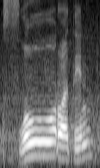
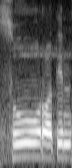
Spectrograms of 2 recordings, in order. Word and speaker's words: صورة: Iya, di sini untuk suratin su maka ditebalkan. Ya, kadang kita bacanya suratin seperti sin. Nah, ini tipis ya. Maka caranya, suaranya diarahkan ke langit-langit terlebih dahulu sehingga pangkal lidahnya terangkat ya.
